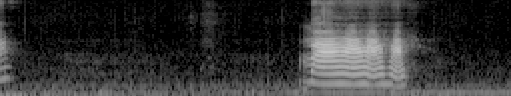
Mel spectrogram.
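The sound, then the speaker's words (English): A person lets out one loud, wavering goat-like bleat, about half a second long with a shaky vibrato, with near silence before and after. “Oh my god, you're a goat.”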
